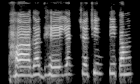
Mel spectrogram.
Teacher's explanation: Bhadha, both are Mahapranas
